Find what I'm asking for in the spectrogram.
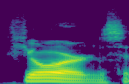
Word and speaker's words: fjords: Yeah, I've heard beautiful things about the fjords. Is that how they're pronounced? – Yeah, that's correct.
